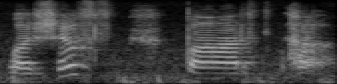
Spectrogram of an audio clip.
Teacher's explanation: ఉంటారు. రా త్రియాగమే వషఫ్ ష పక్కన ఉన్న విసర్గ ఎఫ్ సౌండ్ అండి ప ముందు ఎప్పుడు విసర్గ వచ్చినా ఎఫ్ లాగే చెప్తాము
